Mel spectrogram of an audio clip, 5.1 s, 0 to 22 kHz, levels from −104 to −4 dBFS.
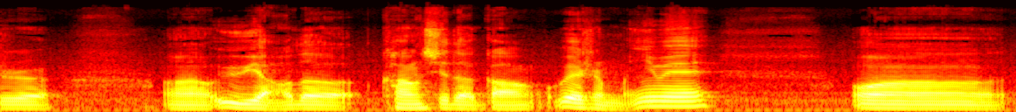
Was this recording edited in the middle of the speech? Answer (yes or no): yes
